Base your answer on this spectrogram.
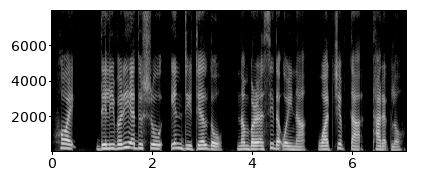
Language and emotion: Manipuri, neutral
